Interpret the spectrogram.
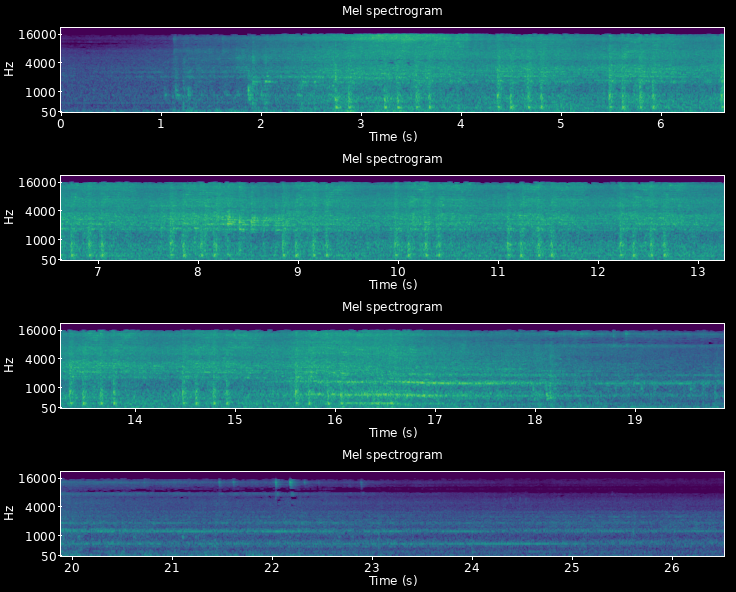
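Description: Trenitalia Frecciarossa high-speed electric train running through the station. Its wheels give a steady rhythmic clickety-clack over the rail joints for about fifteen seconds, loudest near the end of the pass. The sound then fades away as the train recedes, leaving a faint whine that drops slightly in pitch.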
